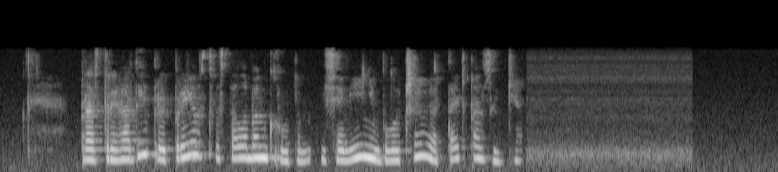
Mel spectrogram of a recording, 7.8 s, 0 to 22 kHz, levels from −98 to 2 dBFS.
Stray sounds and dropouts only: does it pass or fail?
pass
